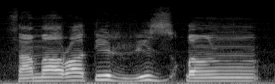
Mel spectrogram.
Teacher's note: गुन्ना के साथ इदगाम करते हैं, गुन्ना के बगैर इदगाम करते हैं, तो यहाँ पे गुन्ना नहीं होगा, लिहाजा तिर रिज़्क़न। ठीक है, तो तनवीन का जो नून है वो पूरी तरह रा में मिल जाएगा, इदगाम हो जाएगा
